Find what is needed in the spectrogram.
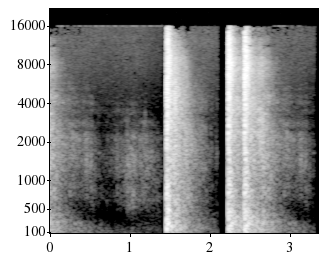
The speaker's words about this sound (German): Am Morgen des 2. Juli 1994 peitschten 12 Schüsse über den Parkplatz des El Niño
